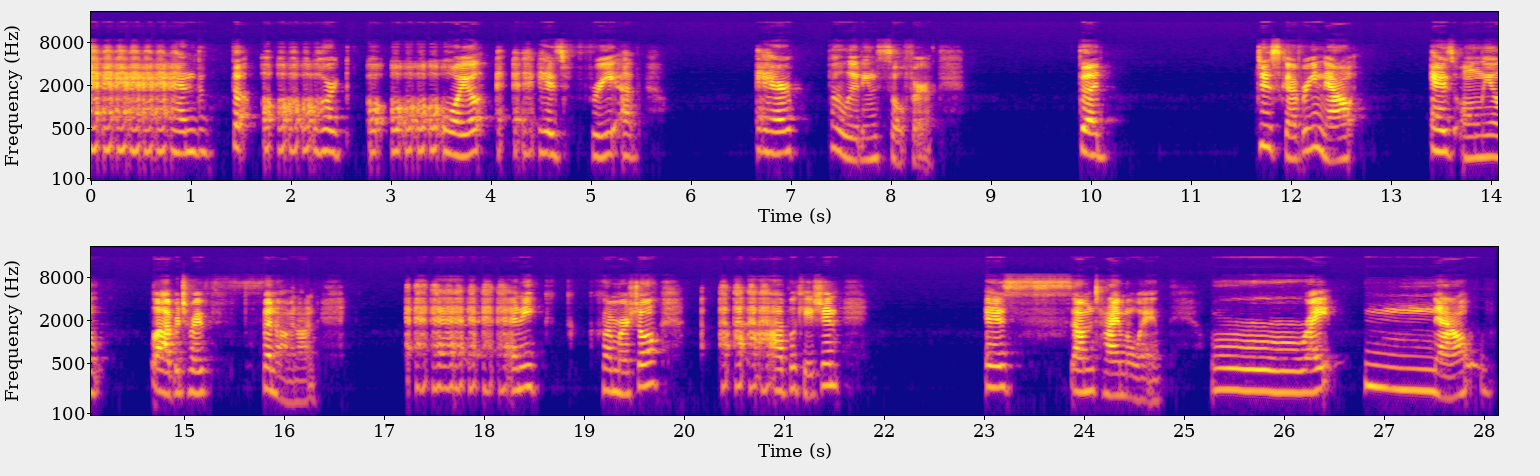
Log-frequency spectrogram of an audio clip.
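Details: Adult woman, a speech-language pathologist who stutters, reading a passage aloud; she reports much more severe stuttering when reading, unable to swap feared words or use covert avoidance, and struggling a lot with this reading; stuttering.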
